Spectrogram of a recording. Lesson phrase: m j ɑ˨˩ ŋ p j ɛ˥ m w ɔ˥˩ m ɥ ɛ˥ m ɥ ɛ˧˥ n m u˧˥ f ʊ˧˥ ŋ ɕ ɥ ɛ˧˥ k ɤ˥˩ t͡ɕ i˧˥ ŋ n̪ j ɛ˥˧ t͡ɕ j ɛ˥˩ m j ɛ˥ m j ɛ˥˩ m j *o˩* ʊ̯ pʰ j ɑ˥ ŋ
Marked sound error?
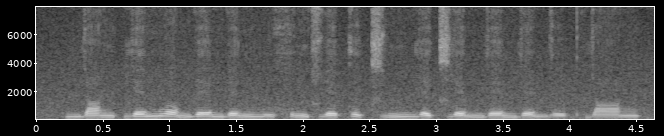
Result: no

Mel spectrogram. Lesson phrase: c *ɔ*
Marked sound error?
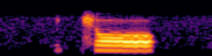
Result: no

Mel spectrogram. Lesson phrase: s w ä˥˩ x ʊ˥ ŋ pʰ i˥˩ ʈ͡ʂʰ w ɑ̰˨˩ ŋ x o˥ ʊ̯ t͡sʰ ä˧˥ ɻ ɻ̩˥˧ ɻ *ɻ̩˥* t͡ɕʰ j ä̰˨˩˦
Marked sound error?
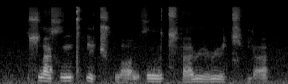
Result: yes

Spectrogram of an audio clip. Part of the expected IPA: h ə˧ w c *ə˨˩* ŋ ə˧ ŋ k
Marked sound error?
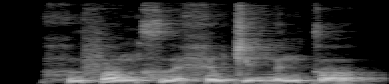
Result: yes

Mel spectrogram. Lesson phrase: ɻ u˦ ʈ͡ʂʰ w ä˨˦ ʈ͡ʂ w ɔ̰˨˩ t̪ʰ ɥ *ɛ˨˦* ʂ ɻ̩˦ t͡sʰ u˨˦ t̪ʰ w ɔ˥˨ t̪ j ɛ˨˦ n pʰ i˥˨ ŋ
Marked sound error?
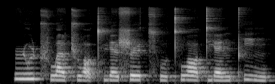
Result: no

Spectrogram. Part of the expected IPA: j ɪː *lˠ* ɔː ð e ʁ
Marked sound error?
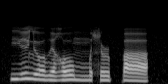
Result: yes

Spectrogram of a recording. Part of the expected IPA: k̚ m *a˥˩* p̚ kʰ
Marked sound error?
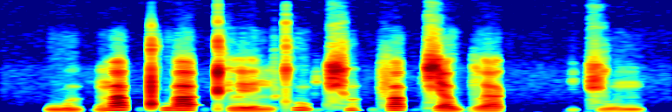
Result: no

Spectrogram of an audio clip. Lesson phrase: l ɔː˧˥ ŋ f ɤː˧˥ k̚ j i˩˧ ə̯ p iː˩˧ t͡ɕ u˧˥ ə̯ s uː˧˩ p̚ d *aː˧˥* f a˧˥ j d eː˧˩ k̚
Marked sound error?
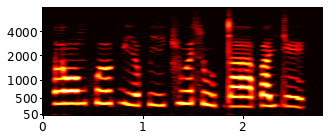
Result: yes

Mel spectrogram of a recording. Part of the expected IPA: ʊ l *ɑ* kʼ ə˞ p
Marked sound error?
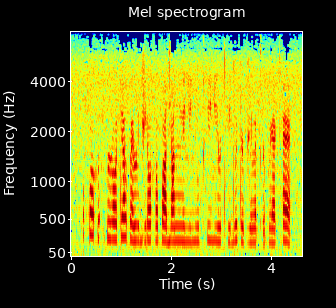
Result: yes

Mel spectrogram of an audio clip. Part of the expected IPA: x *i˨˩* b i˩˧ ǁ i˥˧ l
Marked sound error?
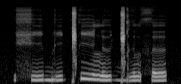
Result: yes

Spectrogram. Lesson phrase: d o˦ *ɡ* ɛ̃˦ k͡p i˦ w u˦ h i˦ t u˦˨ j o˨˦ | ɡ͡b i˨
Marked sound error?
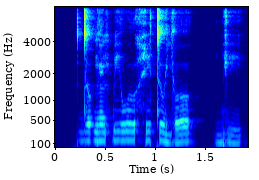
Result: no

